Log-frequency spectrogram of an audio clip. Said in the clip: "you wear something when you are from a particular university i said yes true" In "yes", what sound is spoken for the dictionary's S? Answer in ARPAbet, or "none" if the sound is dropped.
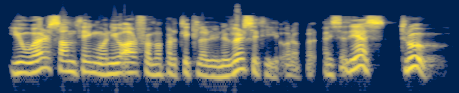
S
